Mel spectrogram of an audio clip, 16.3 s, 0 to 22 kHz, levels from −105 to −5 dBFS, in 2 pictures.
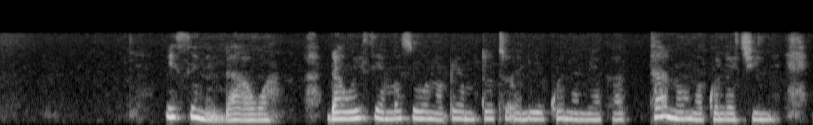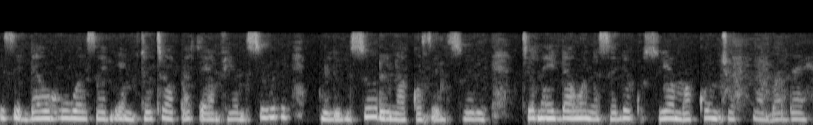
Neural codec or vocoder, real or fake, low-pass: vocoder, 22.05 kHz, 80 mel bands, WaveNeXt; fake; 7.2 kHz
